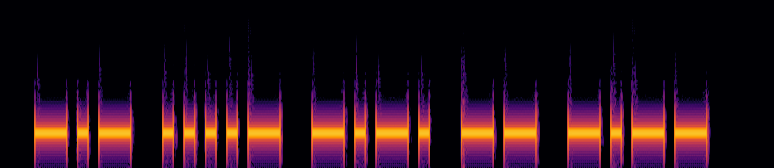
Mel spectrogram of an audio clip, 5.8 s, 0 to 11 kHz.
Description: Morse code, heard as a keyed tone, about 15 wpm, 700 Hz. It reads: K4CMY
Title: USA Call Signs - 5 Characters - Repeated 2x - 15wpm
